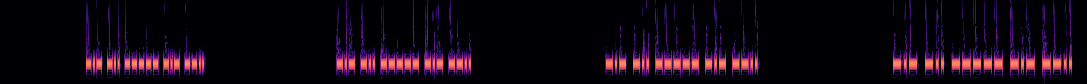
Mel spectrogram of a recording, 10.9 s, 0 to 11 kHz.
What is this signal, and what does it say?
Morse code, heard as a keyed tone, about 58 wpm, 700 Hz. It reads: KD0KZ KD0KZ KD0KZ KD0KZ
